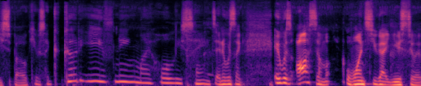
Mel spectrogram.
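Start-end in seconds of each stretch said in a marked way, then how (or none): 0.8-2.9 high, slow storybook greeting; fairy-tale reading voice. Retold or imitated. Host imitating his beloved Monsignor greeting mass, storybook voice. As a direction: read it like a fairy tale to children. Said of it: "sounded like he was reading a fairy tale".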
